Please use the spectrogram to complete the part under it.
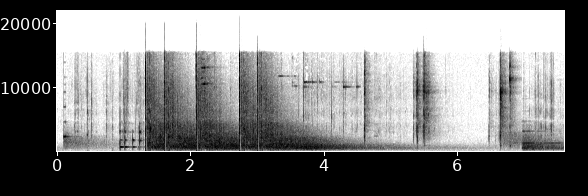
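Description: Pistol shots ring out on a homemade USPSA steel swinger target. There is a loud close crack, then a long washing echo and a few more sharp reports and metallic clangs near the end.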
